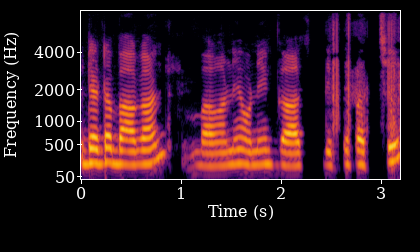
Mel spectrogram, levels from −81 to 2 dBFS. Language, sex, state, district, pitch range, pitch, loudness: Bengali, female, West Bengal, Dakshin Dinajpur, 185-210 Hz, 200 Hz, -17 LUFS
